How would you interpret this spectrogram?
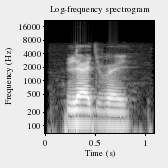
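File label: "лядьвей", Komi, male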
